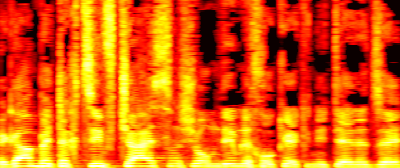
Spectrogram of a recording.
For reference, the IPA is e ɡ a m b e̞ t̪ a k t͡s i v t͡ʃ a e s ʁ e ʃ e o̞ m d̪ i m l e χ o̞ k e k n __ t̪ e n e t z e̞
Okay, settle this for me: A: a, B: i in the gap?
B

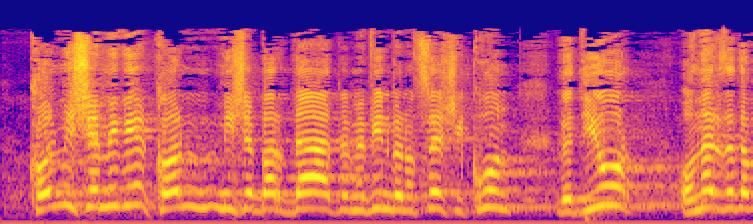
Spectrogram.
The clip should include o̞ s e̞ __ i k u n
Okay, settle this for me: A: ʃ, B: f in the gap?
A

